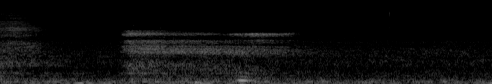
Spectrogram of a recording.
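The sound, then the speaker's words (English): Breathing drawn deeply in and out through the nose, a soft, airy, hissing rush that swells for about two seconds and then fades, faint against a quiet background. “people may want to take a nice deep breath in through their nose and out through their nose. Just join join me with that.”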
